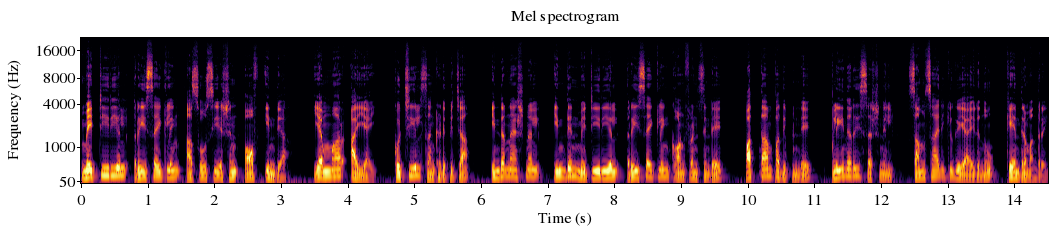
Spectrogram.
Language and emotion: Malayalam, neutral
